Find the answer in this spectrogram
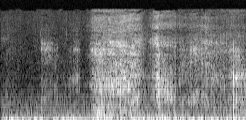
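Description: Faint rustle of yarn being pulled through a punched sheet of paper during hand-sewing, about a second in, in otherwise near silence.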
